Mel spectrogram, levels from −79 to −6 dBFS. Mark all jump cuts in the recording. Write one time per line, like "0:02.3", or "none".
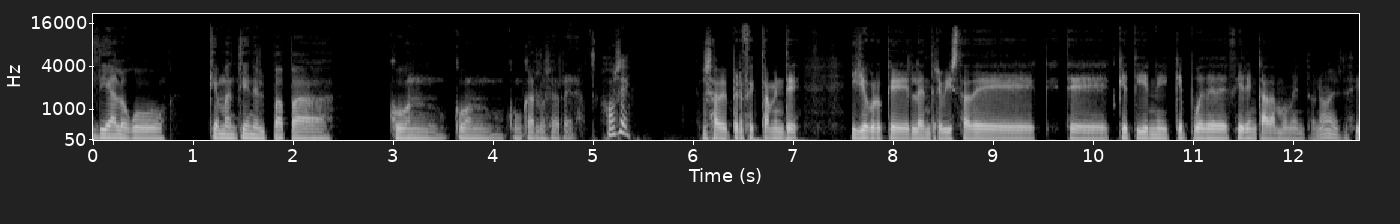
0:06.0
0:10.2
